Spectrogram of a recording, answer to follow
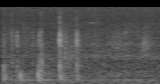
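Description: Marker pen writing on a whiteboard: a few quick taps and squeaks of the tip in the first second, over a steady low hum.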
